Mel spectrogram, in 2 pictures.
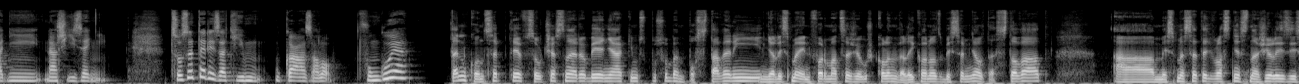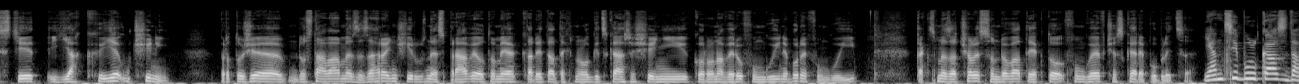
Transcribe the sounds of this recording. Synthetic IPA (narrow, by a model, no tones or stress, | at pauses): dɲiːnariːzɛɲḭː | t͡sos̬ɛt̪ɛdɪzaciːmukaːzalo̞̰ | fuŋɡujɛ | t̪ɛnko̞nt͡sɛp̚t̪jɛfso̞wt͡ʃasnɛːdobjɛɲɛjakimspuːso̞bɛmpo̞st̪avɛniːmɲɛlɪsmɛɪnfo̞ɾmat͡sɛʒɛuʃko̞lɛmvɛlɪko̞nod͡zbɪsɛmɲɛlt̪ɛst̪o̞vat̪ | ʔamɪsmɛsɛt̪ɛcvlast̪ɲɛsnaʒɪlɪzjɪscɪt̪̚jakjɛʔuːt͡ʃɪnḭːpɾo̞t̪o̞ʒɛdo̞st̪aːvaːmɛzɛzaɦɾaɲɪt͡ʃiːɾuːznɛːspɾʔaːvɪo̞t̪o̞mjak̪adɪt̪at̪ɛxno̞lo̞ɡɪt͡skaːr̝ɛʃɛɲiːko̞ɾo̞navɪɾufuŋɡujiːnɛbo̞nɛfuŋɡujiː | t̪aksmɛzat͡ʃalɪsondo̞vat̪jakt̪o̞fuŋɡujɛft͡ʃɛskɛːɾɛpublɪt͡sɛ̰jant͡sɪbulkazda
